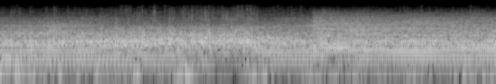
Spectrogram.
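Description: Arena music holding sustained chords over a steady wash of crowd noise, the in-arena celebration of a home goal.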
